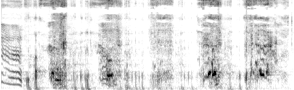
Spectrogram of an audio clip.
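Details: French bulldog throwing a tantrum: a short falling whine opens, then moaning, grumbling vocal bursts come roughly every second, rough and mid-pitched with uneven rhythm.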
